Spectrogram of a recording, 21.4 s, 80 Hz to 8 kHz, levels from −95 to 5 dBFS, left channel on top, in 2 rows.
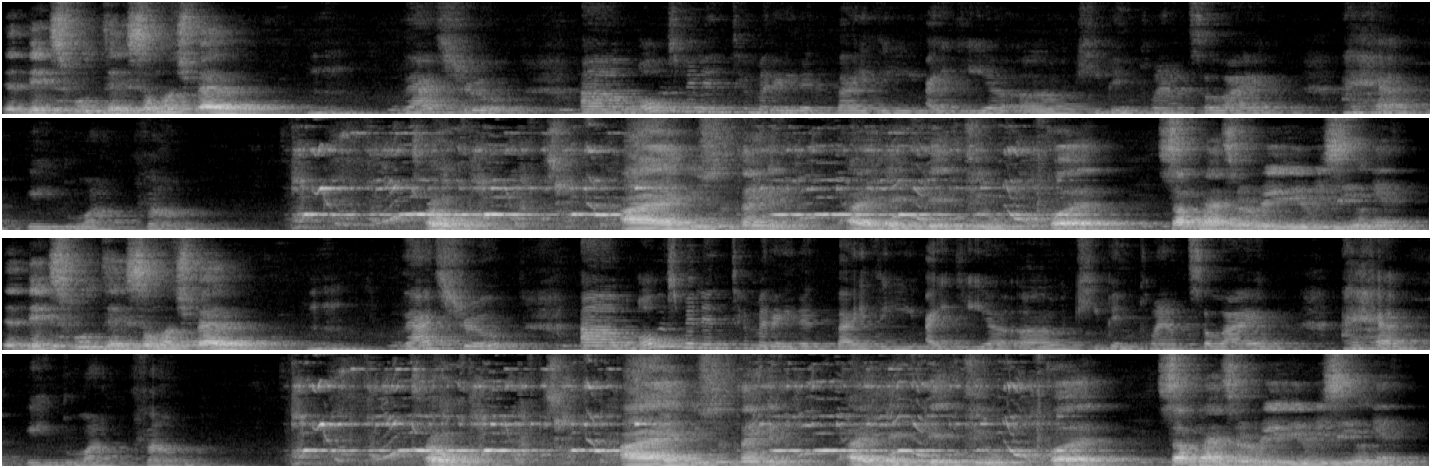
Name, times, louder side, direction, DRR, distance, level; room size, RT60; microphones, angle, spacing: voice 1, 0.0-1.9 13.9-14.1 15.3-16.6 17.0-18.2 18.6-18.9 19.4-21.2, right 1 dB, 35° right, -12 dB, 2.0 m, -26 dB
voice 2, 2.3-2.6 3.0-10.6 10.9-12.2, right 2 dB, 50° right, 4 dB, 0.7 m, -39 dB
sound 1, 12.9-15.7 16.0-18.7, right 1 dB, 15° right, 0.5 m, -28 dB
6.3 x 4.5 x 3.3 m, 1.1 s
head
